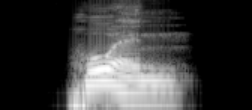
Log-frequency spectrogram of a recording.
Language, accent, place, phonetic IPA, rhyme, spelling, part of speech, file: German, Germany, Berlin, [ˈhoːən], -oːən, hohen, adjective, De-hohen.ogg
- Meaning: inflection of hoch: 1. strong genitive masculine/neuter singular 2. weak/mixed genitive/dative all-gender singular 3. strong/weak/mixed accusative masculine singular 4. strong dative plural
